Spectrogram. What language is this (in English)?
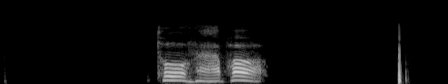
Thai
